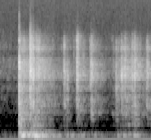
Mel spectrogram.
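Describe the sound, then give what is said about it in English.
A door being closed and locked, a heavy thud followed by a few softer clicks and rattles from the lock. “You may leave the room and lock the door.”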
